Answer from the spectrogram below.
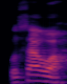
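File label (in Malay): "bersawah", Malay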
